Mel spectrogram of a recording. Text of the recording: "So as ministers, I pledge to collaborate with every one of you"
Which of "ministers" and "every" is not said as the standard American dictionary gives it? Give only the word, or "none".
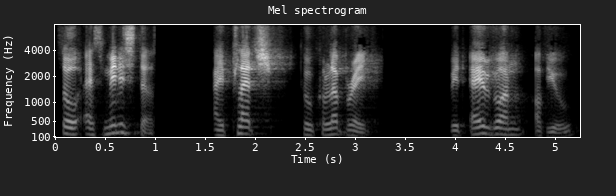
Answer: ministers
